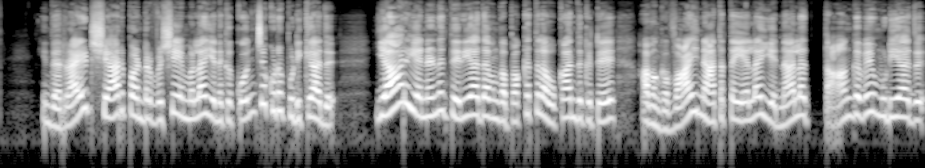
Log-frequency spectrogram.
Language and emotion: Tamil, disgusted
